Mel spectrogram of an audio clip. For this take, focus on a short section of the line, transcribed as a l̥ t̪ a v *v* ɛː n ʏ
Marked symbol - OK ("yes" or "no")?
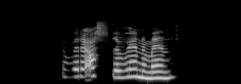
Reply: yes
